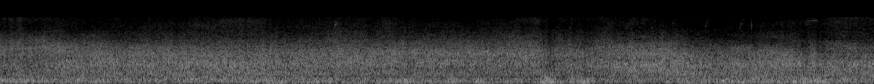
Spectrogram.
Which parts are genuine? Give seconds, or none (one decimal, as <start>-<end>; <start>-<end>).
4.2-6.3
